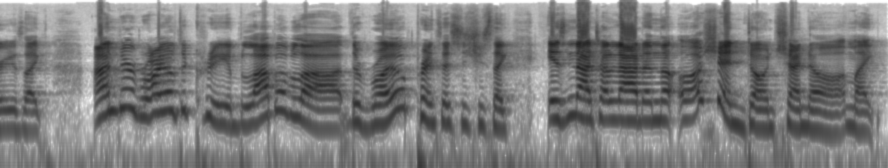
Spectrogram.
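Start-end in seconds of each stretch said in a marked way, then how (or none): 0.7-3.5 higher, louder mock-official recital; hammed-up reading of royal rules; Sebastian quoting rules. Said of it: "quoting the rules at her". 4.1-6.2 louder, put-on Jamaican accent; teasing imitation of a Jamaican lilt; mock Jamaican accent. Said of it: "You're being racist".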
